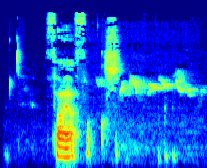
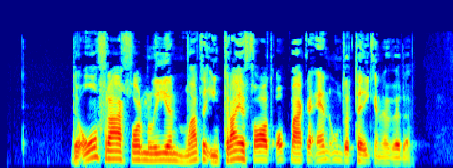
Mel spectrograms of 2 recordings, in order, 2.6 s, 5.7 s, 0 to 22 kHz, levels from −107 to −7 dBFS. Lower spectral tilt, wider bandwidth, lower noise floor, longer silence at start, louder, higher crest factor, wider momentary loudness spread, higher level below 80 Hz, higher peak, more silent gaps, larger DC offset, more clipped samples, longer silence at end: second, -3 dB/octave vs -5 dB/octave; first, 17 kHz vs 11.5 kHz; second, -53 dBFS vs -83 dBFS; second, 0.2 s vs 0.9 s; second, -32 LUFS vs -24 LUFS; about the same, 22 dB vs 20 dB; first, 21 LU vs 9 LU; second, -82 dBFS vs -70 dBFS; second, -12 dBFS vs -6 dBFS; neither; neither; neither; second, 0.2 s vs 0.55 s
